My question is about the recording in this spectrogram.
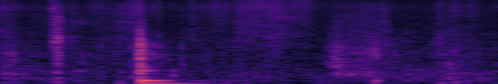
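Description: Footsteps and a plastic bucket being handled: light scuffs and knocks, with one sharper knock a little under a second in, followed by a brief low hum.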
